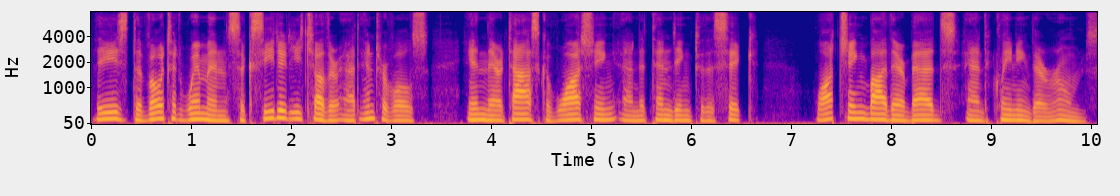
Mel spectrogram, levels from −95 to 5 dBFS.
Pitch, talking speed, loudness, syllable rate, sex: 140 Hz, 155 wpm, -17 LUFS, 4.4 syllables/s, male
